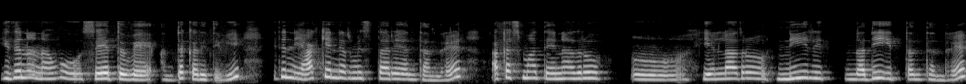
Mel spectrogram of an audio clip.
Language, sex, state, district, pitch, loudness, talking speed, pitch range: Kannada, female, Karnataka, Raichur, 265 Hz, -17 LUFS, 105 wpm, 235-290 Hz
